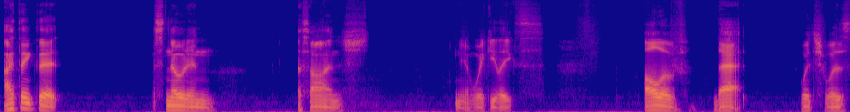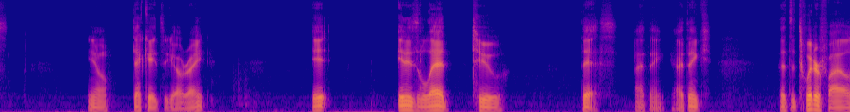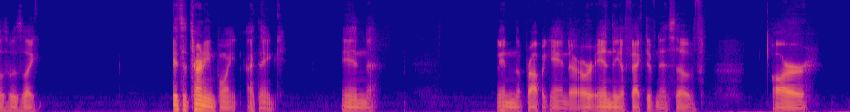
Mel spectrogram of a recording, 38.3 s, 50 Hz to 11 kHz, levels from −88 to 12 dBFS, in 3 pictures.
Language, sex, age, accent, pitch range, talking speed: English, male, 40-59, American, 75-95 Hz, 80 wpm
